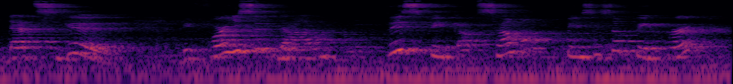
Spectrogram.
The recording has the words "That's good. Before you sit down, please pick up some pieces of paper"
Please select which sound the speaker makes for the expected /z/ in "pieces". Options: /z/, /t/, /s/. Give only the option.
/s/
